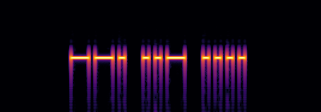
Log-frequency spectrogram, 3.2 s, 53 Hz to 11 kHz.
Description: Morse code, heard as a keyed tone, about 20 wpm, 700 Hz. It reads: GUH
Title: USA Call Sign Postfixes - 3 Letters 20wpm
